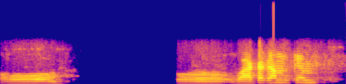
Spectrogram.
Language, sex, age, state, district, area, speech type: Sanskrit, female, 60+, Tamil Nadu, Chennai, urban, conversation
